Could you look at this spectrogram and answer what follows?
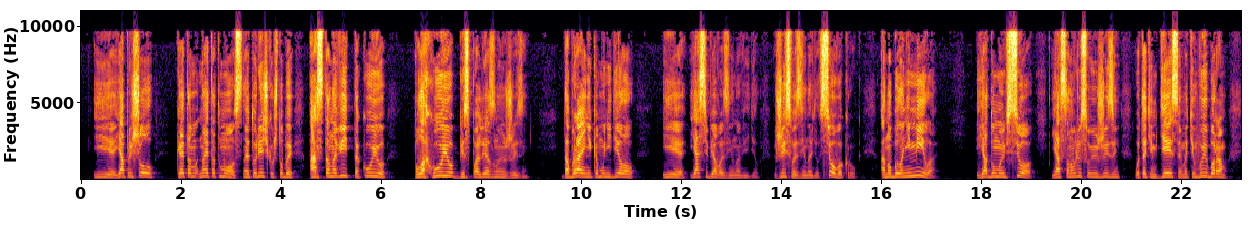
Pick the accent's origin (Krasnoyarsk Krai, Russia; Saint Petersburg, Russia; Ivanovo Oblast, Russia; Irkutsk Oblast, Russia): Krasnoyarsk Krai, Russia; я из Красноярского края, я из Сибири. И я не был туда сослан, и родители мои тоже не были сосланы.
